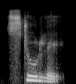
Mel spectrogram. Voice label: "stoolie", Indian

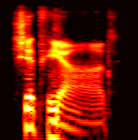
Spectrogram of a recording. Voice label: "shipyard", British

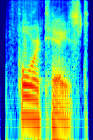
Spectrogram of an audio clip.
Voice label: "foretaste", American

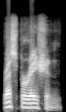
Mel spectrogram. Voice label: "respiration", American

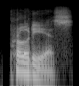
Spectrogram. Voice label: "Proteus", American

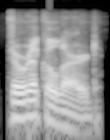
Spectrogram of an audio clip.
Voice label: "varicoloured", American

